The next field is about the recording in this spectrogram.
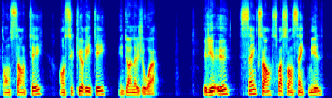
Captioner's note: speaking French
